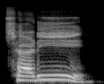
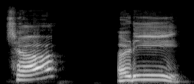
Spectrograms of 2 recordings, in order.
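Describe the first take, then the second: First: Whole word, level then falling at the end; syllables blended. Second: First syllable lifting, pause, second falling. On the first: Teacher showing beginners the joined word, syllables blended. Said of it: "इनको आपस में लाके पढ़ना है". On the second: Teacher breaking a word down for beginning readers, syllable by syllable. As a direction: sound out each syllable alone, long and separated. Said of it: "एक अक्षर का उच्चारण करके". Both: Shown as a demonstration.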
